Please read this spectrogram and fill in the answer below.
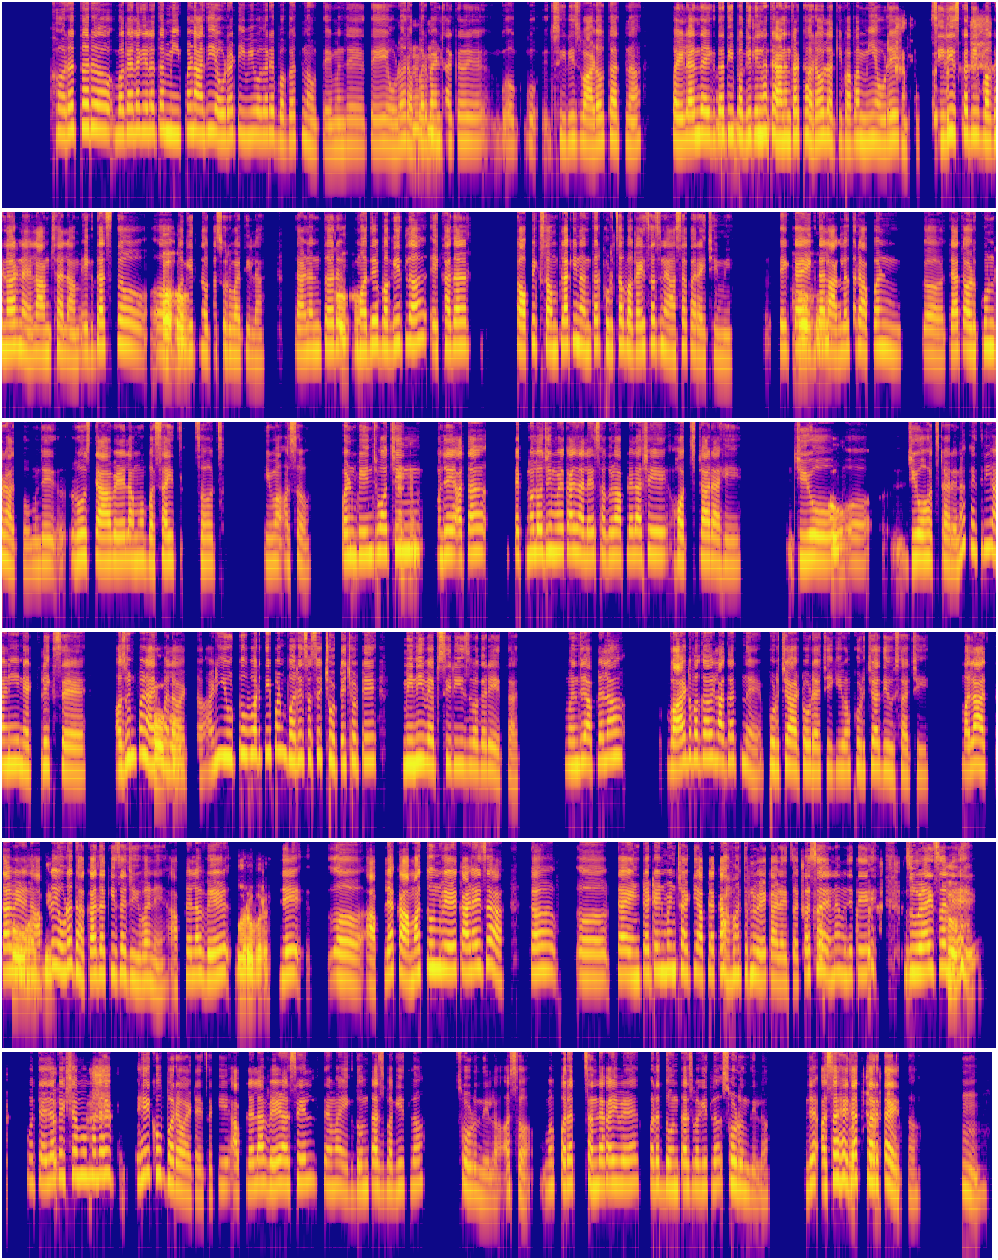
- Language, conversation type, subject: Marathi, podcast, तुम्ही सलग अनेक भाग पाहता का, आणि त्यामागचे कारण काय आहे?
- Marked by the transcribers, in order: in English: "सीरीज"; laugh; in English: "सीरीज"; in English: "टॉपिक"; other background noise; tapping; in English: "बींज वॉचिंग"; other noise; in English: "टेक्नॉलॉजीमुळे"; in English: "मिनी वेब सीरीज"; laughing while speaking: "आपल्या कामातून"; laugh; chuckle; laugh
